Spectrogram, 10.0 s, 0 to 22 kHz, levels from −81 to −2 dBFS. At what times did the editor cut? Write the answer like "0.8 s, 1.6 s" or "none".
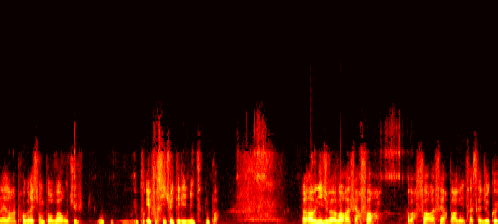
8.2 s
